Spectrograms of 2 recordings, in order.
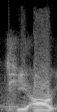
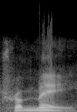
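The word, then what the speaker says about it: Tremé: opening ceremony for TR t r m but it's pronounced TR it's not short for extreme it's TR uh it's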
